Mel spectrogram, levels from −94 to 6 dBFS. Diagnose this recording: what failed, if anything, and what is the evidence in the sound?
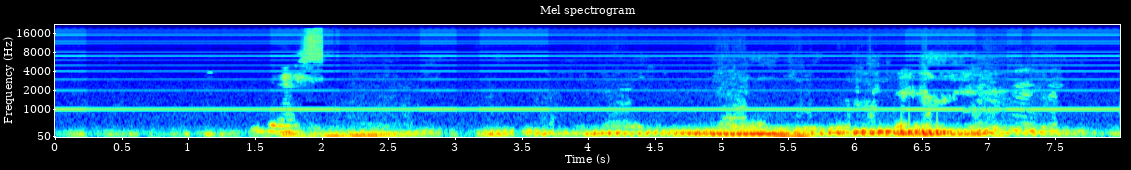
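USB whine runs through the whole speech recording, a steady fixed-pitch tone at 1 kHz sitting roughly 25 dB below the speech. The fault is in the analogue wiring: the USB bus's 1 ms frame current draw is leaking through shared power or ground into the signal path.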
